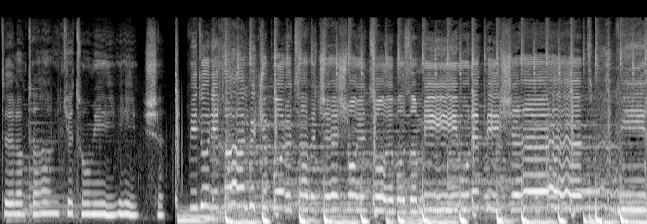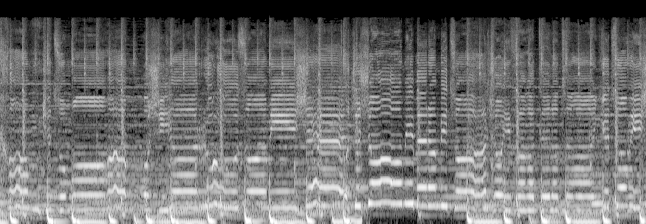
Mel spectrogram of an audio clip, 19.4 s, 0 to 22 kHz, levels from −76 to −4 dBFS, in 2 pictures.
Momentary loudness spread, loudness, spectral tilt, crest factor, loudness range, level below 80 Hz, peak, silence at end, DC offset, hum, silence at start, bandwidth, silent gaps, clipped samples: 5 LU; -11 LUFS; -4.5 dB/octave; 10 dB; 3 LU; -14 dBFS; 0 dBFS; 0 s; under 0.1%; none; 0.05 s; 16.5 kHz; none; under 0.1%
